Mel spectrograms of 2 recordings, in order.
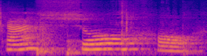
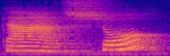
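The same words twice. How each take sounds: First: "Cachorro" drawn out with a falling tune; slow, falling reading. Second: "Cachorro" stretched very slowly; drawn out slowly. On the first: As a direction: say "Cachorro" slowly, settling on it. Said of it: "Olha só a palavra cachorro". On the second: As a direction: sound out "Cachorro" slowly for kids. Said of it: "Ficou como?". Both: Shown as a demonstration.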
